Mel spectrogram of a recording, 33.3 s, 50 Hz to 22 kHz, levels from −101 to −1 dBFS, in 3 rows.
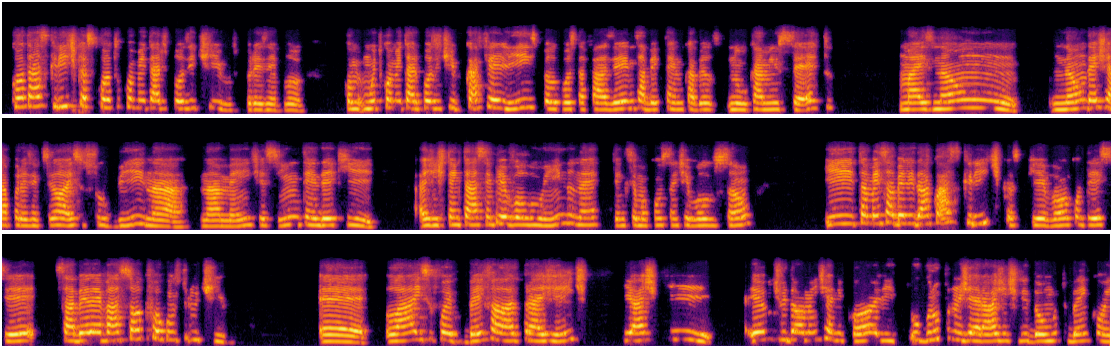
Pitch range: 230-270 Hz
